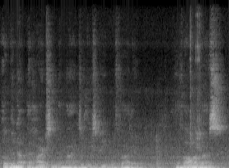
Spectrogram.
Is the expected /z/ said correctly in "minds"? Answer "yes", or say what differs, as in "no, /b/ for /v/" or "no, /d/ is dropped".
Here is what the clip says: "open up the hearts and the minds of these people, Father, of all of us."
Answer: yes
